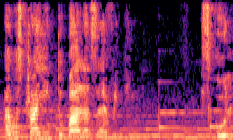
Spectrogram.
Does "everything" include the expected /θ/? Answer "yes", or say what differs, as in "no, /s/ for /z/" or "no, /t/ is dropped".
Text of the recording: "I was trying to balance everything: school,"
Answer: no, /t/ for /θ/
